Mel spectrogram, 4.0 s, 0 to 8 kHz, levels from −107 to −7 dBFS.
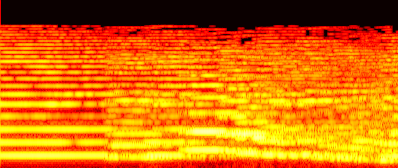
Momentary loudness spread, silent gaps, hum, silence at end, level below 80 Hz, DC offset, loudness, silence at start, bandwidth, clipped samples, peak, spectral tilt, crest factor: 7 LU; none; none; 0 s; -72 dBFS; under 0.1%; -23 LUFS; 0 s; 5.2 kHz; under 0.1%; -8 dBFS; -10.5 dB/octave; 14 dB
